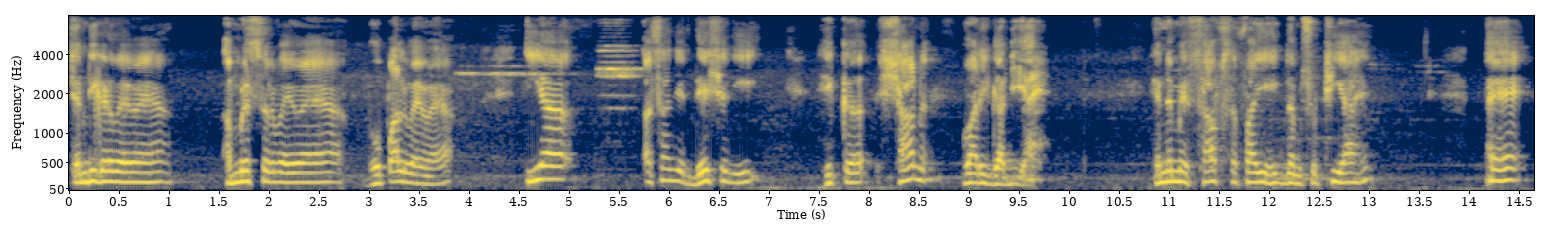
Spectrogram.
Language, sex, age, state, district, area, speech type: Sindhi, male, 60+, Delhi, South Delhi, urban, spontaneous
